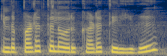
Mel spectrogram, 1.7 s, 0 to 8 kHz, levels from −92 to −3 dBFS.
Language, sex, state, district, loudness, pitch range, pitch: Tamil, female, Tamil Nadu, Nilgiris, -14 LUFS, 220-240 Hz, 230 Hz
